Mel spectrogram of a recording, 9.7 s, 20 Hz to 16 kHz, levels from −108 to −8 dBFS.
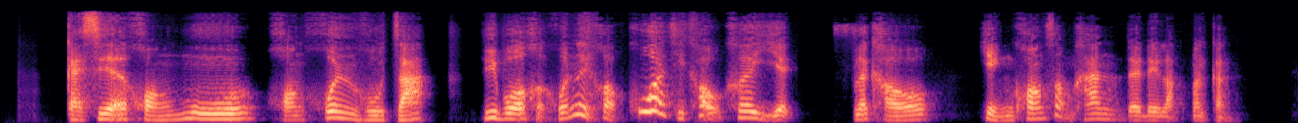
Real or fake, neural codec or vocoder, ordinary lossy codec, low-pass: fake; codec, 16 kHz in and 24 kHz out, 0.4 kbps, LongCat-Audio-Codec, fine tuned four codebook decoder; none; 10.8 kHz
